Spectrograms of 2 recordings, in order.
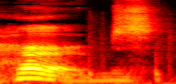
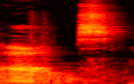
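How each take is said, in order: First: It is said the British way, with an h. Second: It is said the American way, without an h.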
